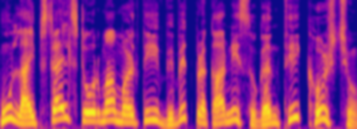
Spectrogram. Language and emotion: Gujarati, surprised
